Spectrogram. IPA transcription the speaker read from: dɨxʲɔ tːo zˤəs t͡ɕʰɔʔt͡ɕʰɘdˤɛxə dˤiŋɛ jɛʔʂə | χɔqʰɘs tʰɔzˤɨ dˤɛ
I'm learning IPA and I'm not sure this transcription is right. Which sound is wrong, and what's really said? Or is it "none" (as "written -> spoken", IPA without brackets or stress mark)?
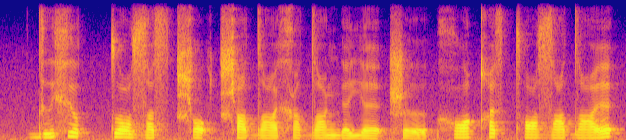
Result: χ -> x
